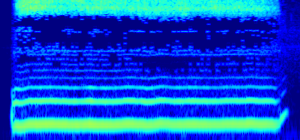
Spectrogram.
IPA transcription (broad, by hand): z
